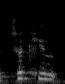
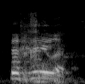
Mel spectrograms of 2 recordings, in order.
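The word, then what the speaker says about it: תכלת: He was talking about the tukil, help me with that pronunciation, Rabbi. It's Techelet.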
